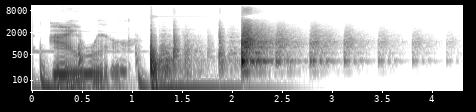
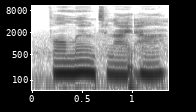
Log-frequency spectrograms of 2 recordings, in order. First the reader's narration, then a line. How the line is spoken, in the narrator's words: said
